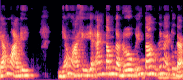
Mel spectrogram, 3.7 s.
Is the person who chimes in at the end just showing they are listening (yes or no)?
no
